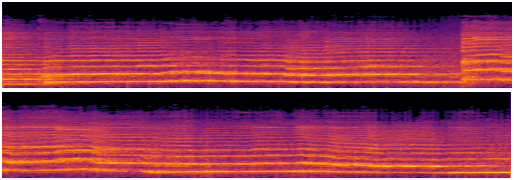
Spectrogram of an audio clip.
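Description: A single voice chanting in long, ornamented held notes that bend in pitch, with a short break for breath about four and a half seconds in.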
